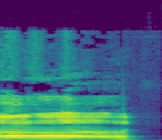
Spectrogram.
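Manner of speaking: high, loud frightened cry. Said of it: "or fear".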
